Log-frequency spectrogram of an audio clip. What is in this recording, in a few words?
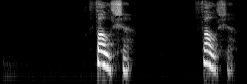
failte, Gaelic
